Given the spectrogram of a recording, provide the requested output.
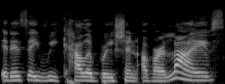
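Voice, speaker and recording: The recording is very clean, its background silent. A woman talks in a bright, sharp tone. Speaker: podcast host. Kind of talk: podcast monologue. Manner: conversational.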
